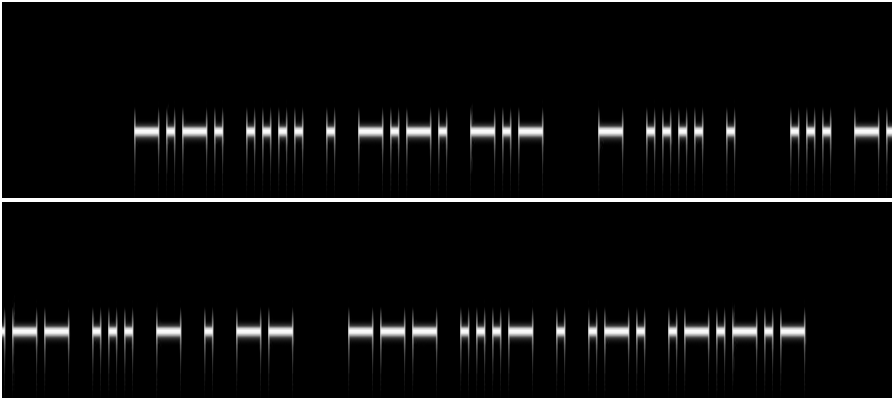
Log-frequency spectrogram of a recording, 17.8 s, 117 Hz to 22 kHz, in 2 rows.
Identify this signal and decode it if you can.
Morse code, heard as a keyed tone, about 16 wpm, 700 Hz. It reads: CHECK THE SYSTEM OVER.
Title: Sentences from Top 1000 Words - Review Part 3 - 15wpm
